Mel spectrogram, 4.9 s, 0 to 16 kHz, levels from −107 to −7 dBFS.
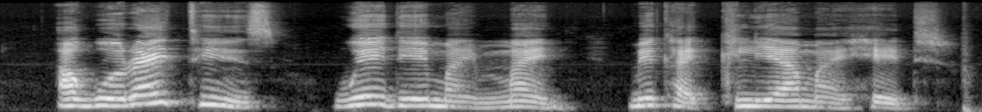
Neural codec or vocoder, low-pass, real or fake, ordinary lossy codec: vocoder, 48 kHz, 128 mel bands, Vocos; 14.4 kHz; fake; none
